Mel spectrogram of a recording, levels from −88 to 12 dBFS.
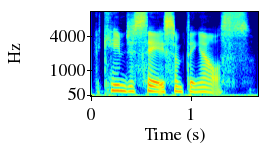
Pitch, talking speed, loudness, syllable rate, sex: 190 Hz, 215 wpm, -17 LUFS, 6.0 syllables/s, female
